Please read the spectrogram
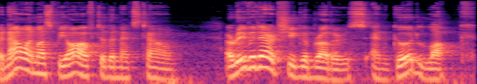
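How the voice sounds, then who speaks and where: A put-on character voice at a moderate pace, in a very clean recording with a silent background. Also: man, medium pitch for a man. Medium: read story.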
